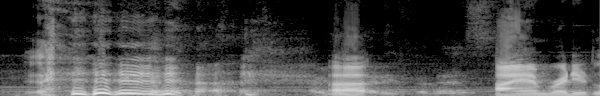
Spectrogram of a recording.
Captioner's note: laugh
